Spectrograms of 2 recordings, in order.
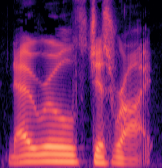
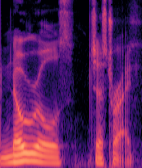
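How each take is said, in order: First: It is said in a put-on Australian accent. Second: It is said in the speaker's ordinary accent.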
